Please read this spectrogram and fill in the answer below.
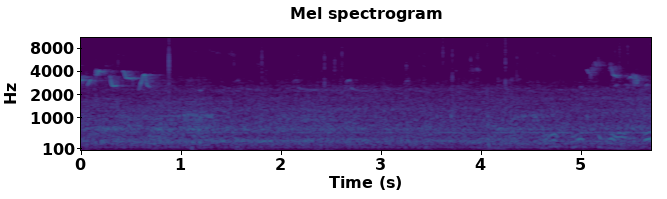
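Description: Small birds chirping briefly in the first second and again about five seconds in, over a faint steady outdoor hiss.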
